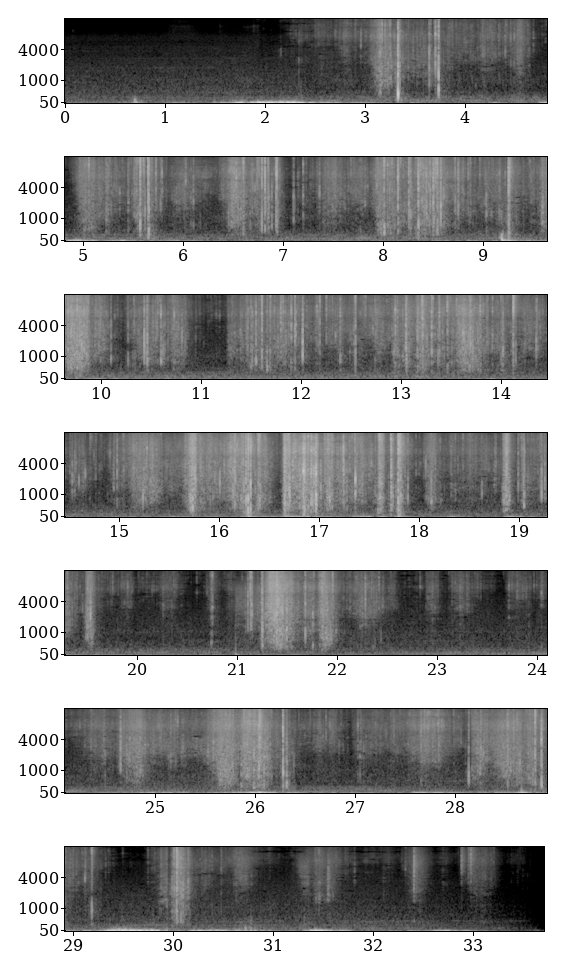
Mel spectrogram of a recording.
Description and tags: Walking on the forest crushing twigs and leaves .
